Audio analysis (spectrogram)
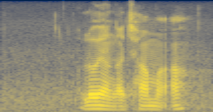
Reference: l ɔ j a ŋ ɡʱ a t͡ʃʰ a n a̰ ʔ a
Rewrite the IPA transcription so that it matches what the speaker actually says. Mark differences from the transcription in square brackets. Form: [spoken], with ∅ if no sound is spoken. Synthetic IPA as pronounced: l ɔ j a ŋ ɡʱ a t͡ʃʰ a [m] a̰ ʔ a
